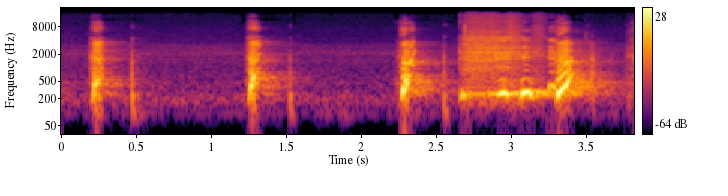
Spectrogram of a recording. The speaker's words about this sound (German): Ja, das hört sich bei dir auch immer wie die härtesten Schluckaufs der Welt an.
